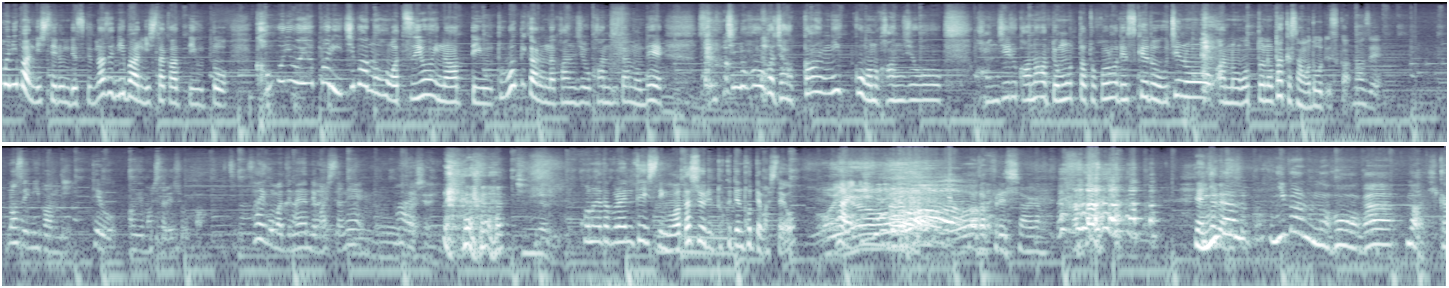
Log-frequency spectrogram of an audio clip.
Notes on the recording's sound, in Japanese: 水天宮アフリカーさんにて公開収録。世界のアルバリーニョを飲もうの会。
